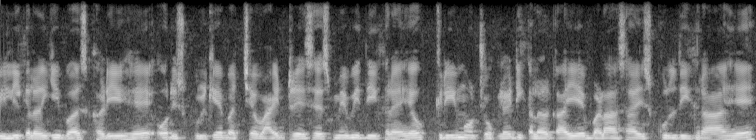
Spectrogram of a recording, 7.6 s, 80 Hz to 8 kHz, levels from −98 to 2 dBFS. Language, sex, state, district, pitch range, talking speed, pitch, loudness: Hindi, male, Chhattisgarh, Bilaspur, 110-115 Hz, 230 wpm, 115 Hz, -14 LUFS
